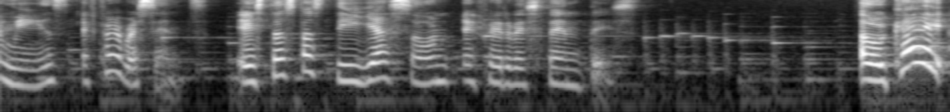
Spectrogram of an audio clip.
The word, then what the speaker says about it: efervescente: Dry consonants and open vowels that don't change. It is te and not te. Effervescente. Vowels don't change. Consonants are dry. Efervescente. Efervescente means effervescent. Estas pastillas son efervescentes.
